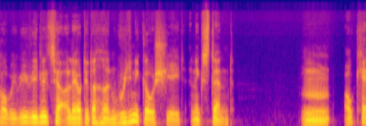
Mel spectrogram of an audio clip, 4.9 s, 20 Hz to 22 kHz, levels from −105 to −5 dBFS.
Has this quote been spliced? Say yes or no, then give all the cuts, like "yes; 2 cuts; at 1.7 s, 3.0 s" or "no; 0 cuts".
no; 0 cuts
